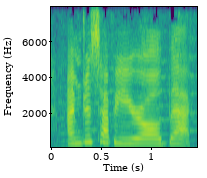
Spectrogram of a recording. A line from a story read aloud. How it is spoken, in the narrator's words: Kevin said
